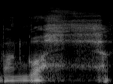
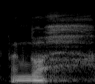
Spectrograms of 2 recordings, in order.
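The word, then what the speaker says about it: van Gogh: She demonstrates the correct pronunciation of his name, Van Go, in her Israeli accent. Van Go.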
